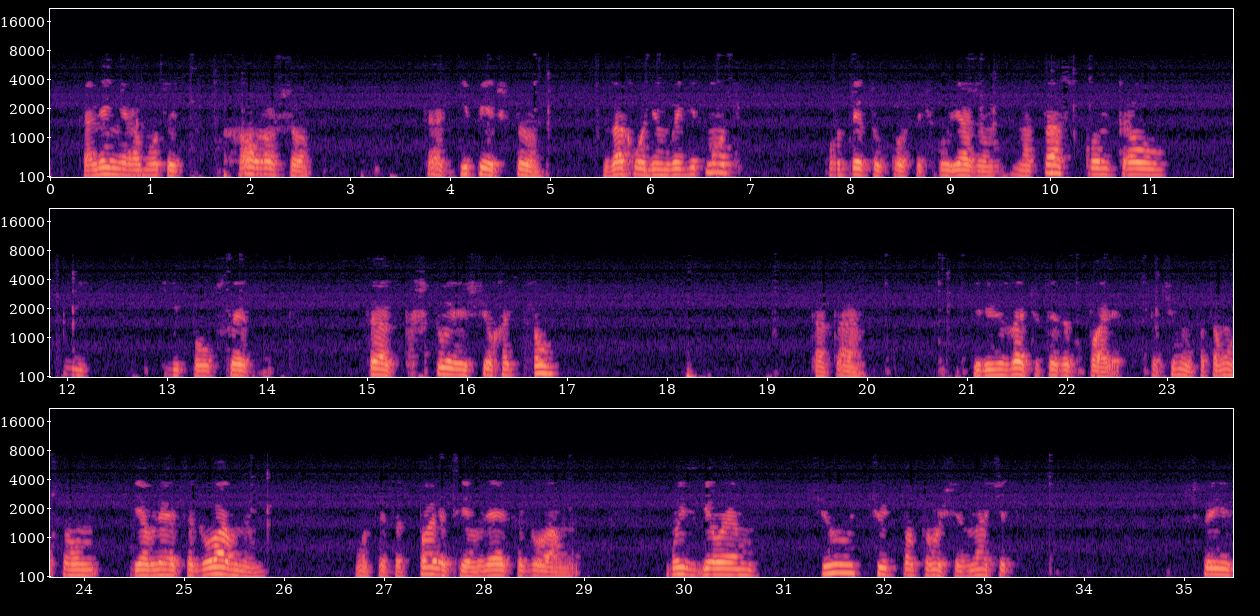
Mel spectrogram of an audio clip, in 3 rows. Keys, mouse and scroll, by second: 0.5 click, 1.6 ctrl+z, 4.4 shift+middle click, 6.0 click, 7.7 click, 9.1 shift+click, 11.7 ctrl+p, 20.1 shift+middle click, 20.9-22.0 middle drag, 22.3 shift+middle click, 23.6-25.6 shift+middle drag, 28.7-33.7 middle drag.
